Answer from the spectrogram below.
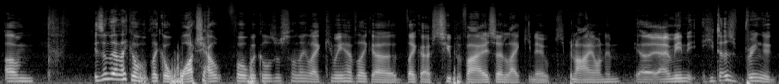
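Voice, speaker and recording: A man plays his druid character in a tabletop game, hamming it up with playful, theatrical lines. He often stumbles and restarts. His voice sits at a middle pitch. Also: expressive, fast talker, noisy background. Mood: scheming. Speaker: player. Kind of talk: in-character tabletop role-play.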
